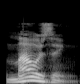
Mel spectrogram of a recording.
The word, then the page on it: mousing: British English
